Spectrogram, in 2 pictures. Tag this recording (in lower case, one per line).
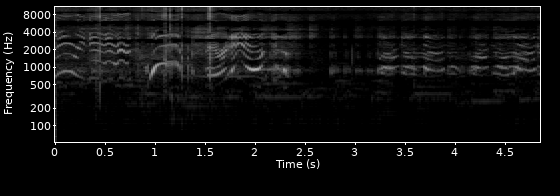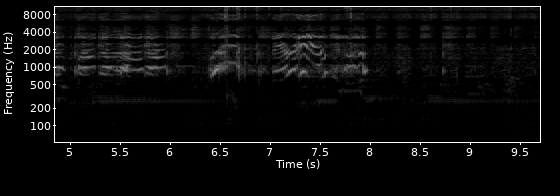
speech
music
